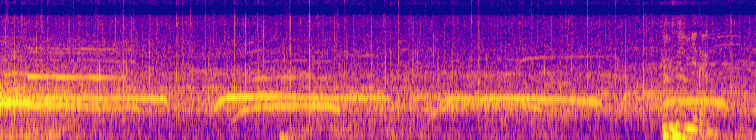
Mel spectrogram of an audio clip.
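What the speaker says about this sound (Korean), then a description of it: "한동훈 전 국민의힘 당대표에게 큰 박수를 보내주시기 바랍니다" A crowd of supporters at a presidential campaign launch rally for Han Dong-hoon cheers and shouts, with scattered clapping and wavering horn-like tones over a busy, loud outdoor din that surges briefly near the end.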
